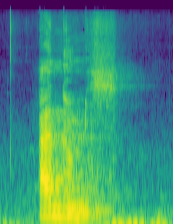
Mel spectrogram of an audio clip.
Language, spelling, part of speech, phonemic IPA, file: French, anomie, noun, /a.nɔ.mi/, LL-Q150 (fra)-anomie.wav
- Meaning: anomie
